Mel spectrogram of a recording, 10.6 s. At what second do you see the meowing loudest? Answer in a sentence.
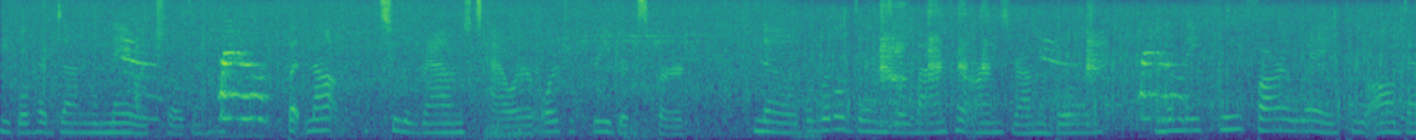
The loudest moment of the meowing is at 2 seconds.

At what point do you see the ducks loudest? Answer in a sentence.
The loudest moment of the ducks is at 7 seconds.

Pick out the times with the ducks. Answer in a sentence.
The ducks can be heard from 5.9 to 8.3 s.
